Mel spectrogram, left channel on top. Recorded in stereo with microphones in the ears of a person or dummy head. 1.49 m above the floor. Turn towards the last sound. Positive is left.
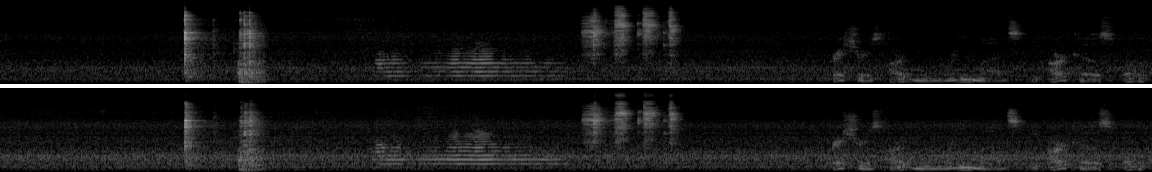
turn(degrees=-60)  # may be behind; listen again after turning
